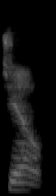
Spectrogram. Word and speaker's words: Gill: But then you find out that actually Gill has a soft G. Her name is Jill.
